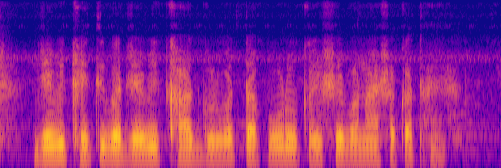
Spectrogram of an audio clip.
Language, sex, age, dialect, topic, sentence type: Chhattisgarhi, male, 31-35, Northern/Bhandar, agriculture, question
